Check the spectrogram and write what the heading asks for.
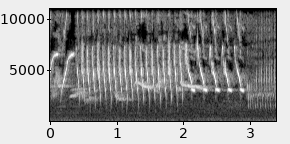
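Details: Canary in full song, kept for training young canaries: rapid trills of sharp repeated notes high in pitch, a fast rolling series, then descending slurred chips and a buzzy closing trill.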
